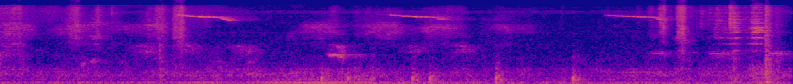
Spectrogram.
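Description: A bird giving a short, high whistle that falls in pitch, three times about two and a half seconds apart, over the scratching of a marker writing on a whiteboard.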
